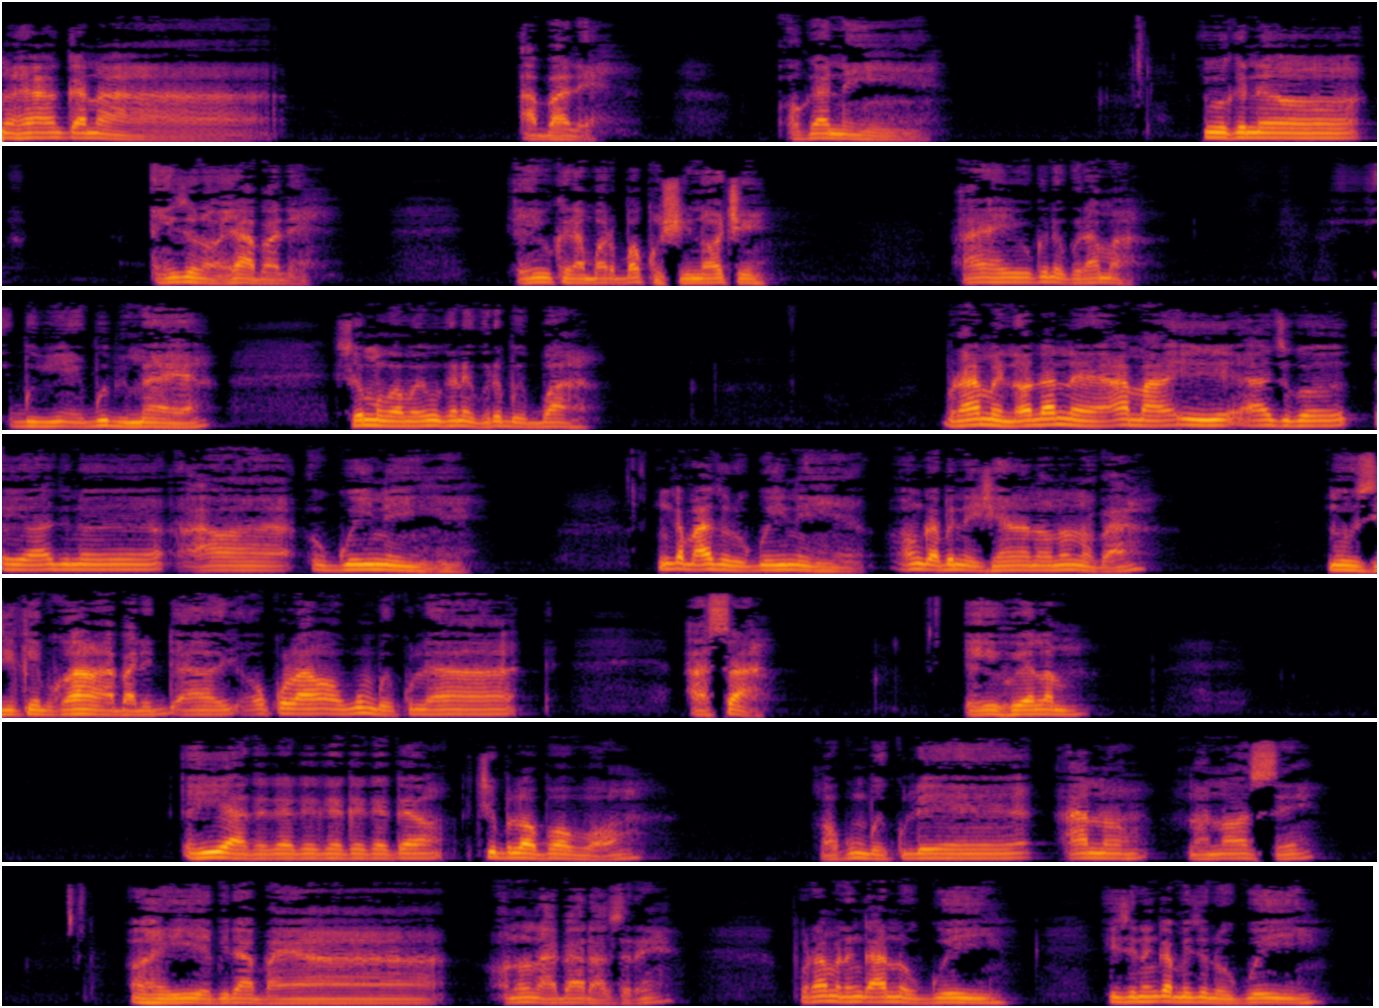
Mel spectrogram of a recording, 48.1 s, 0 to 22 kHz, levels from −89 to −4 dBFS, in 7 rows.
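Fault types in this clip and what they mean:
Transcoding between lossy codecs: Mixed, layered compression artefacts throughout with nothing above 15.2 kHz, likely from MP3 re-encoded as Vorbis, each stage adding its own.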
